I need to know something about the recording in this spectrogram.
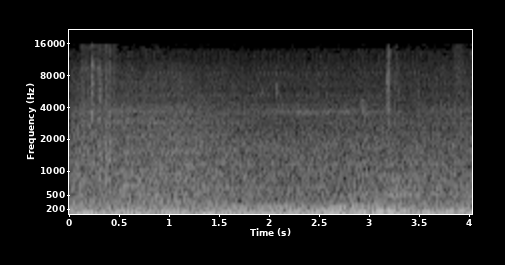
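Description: Steady low hum of a car idling, heard inside the cabin, with a few faint clicks from something handled in the seat.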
